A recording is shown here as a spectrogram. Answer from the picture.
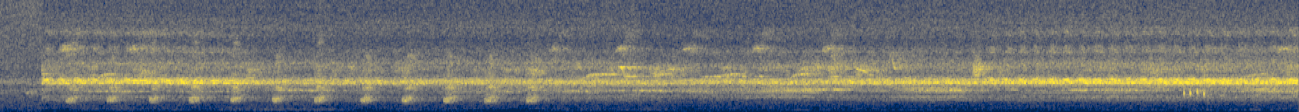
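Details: Forest green tree frogs during midday spawning in Japan: a run of about ten short, evenly spaced pulsed croaks over roughly four seconds, then they stop, while a continuous high, shrill drone runs beneath throughout.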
